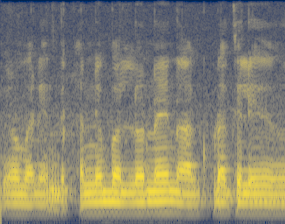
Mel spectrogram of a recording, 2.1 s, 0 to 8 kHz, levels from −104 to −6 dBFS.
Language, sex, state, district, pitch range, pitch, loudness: Telugu, male, Andhra Pradesh, Visakhapatnam, 95-100 Hz, 95 Hz, -15 LUFS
